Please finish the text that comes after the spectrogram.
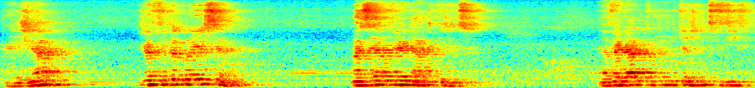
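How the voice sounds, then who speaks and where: A man's voice: on the high side, unhurried, long pauses, dark tone, slight background noise. A man from Brazil, a pastor preaching an earnest sermon to his congregation in a church hall. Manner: earnest, addresses the congregation as "queridos". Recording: echoey church hall picked up from far off.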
